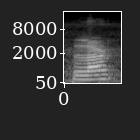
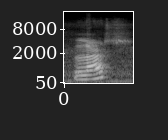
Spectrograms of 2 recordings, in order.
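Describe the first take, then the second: First: The word is broken into two separate parts. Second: The word is said as one unbroken syllable. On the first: The speaker calls it wrong. "not large" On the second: The speaker calls it right. "only pronounced once"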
